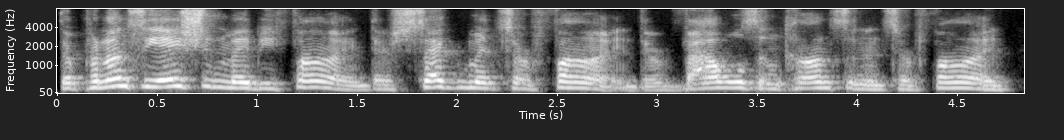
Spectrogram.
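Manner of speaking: normal talking voice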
